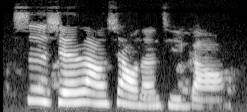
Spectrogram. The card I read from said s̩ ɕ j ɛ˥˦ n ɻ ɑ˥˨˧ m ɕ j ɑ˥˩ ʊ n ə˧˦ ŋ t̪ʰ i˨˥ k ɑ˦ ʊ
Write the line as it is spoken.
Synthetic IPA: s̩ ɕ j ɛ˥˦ n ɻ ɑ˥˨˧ ŋ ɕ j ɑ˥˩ ʊ n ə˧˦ ŋ t̪ʰ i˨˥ k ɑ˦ ʊ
